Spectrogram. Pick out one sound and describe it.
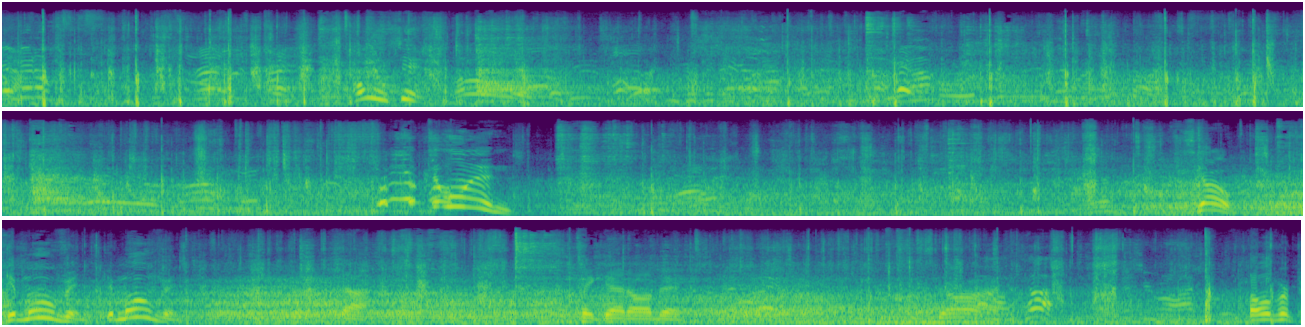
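A basketball bounces on hard pavement.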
